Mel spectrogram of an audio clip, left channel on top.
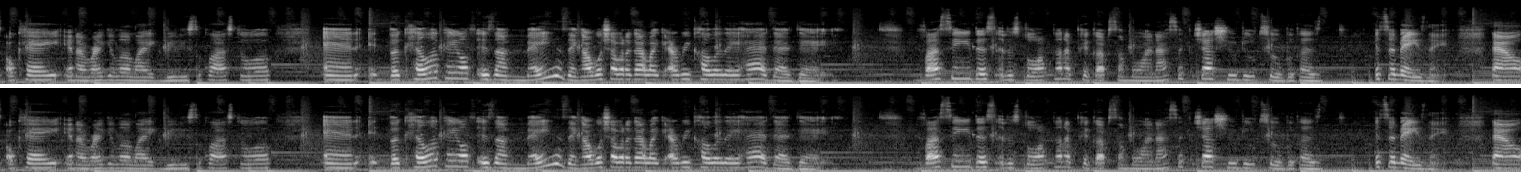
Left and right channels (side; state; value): both; normal; correlation 0.95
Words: okay, in a regular like beauty supply store. And the color payoff is amazing. I wish I would have got like every color they had that day. If I see this in the store, I'm gonna pick up some more, and I suggest you do too, because it's amazing.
